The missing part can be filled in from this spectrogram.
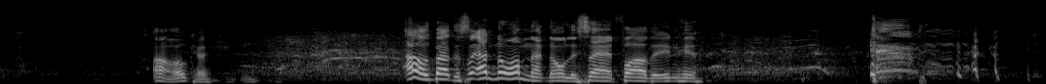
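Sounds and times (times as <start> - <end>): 
speech: 1.5 - 2.6, 4.0 - 7.1
laughter: 2.4 - 5.7, 6.3 - 10.3
person coughing: 8.7 - 10.4.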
